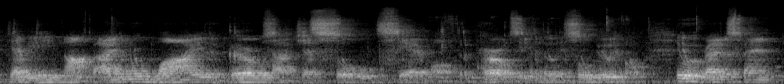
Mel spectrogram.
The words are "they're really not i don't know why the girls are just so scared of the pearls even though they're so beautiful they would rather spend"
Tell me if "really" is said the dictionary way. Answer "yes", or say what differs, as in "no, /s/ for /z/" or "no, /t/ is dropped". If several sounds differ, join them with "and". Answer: no, /n/ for /l/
